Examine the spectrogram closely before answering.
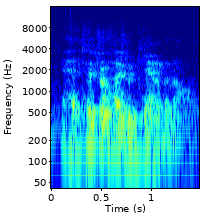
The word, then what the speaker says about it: Tetrahydrocannabinol: Tetrahydrocannabinol? Tetrahydrocannabinol.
